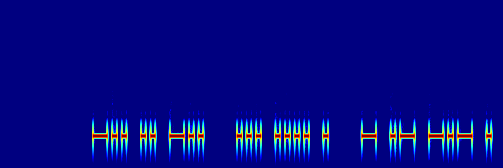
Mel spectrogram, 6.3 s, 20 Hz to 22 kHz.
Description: Morse code, heard as a keyed tone, about 21 wpm, 700 Hz. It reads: DID SHE TAKE
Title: Sentences from Top 1000 Words - Review Part 6 - 20wpm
